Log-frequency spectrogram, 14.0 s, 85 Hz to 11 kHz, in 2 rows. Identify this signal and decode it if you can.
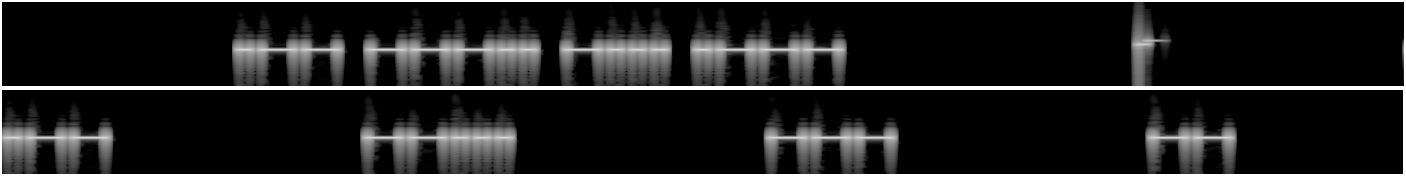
Morse code, heard as a keyed tone, about 22 wpm, spaced as for 9 wpm, 700 Hz. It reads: W8BJ W7OM
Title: USA Call Signs - 4 Characters - 8x Character Spacing - 22wpm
